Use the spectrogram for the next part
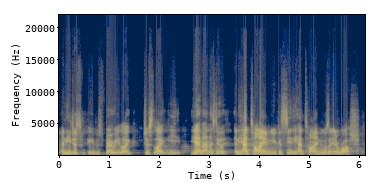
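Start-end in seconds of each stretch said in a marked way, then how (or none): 2.2-3.4 high, louder easygoing yes; imitated eager agreement. Singer agreeing to a fan's video request, eager. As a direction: act out someone happily agreeing, pitch lifted.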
